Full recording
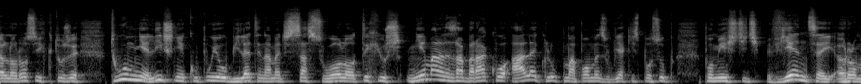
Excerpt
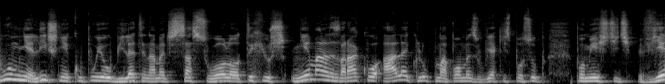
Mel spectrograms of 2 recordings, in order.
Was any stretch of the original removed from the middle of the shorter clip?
yes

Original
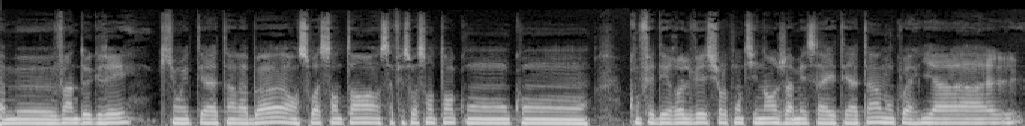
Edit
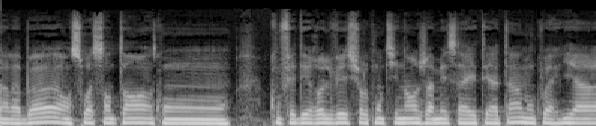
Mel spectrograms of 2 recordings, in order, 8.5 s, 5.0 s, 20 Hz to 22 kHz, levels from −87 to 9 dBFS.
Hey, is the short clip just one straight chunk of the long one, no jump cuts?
no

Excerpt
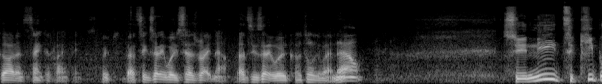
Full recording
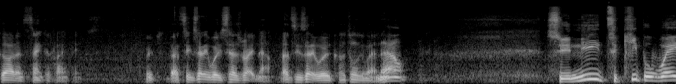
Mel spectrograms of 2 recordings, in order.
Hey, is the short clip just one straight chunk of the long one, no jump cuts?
no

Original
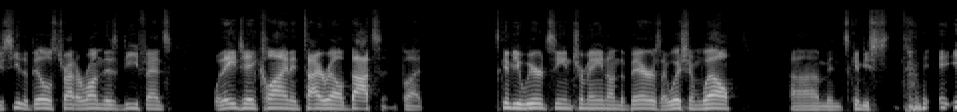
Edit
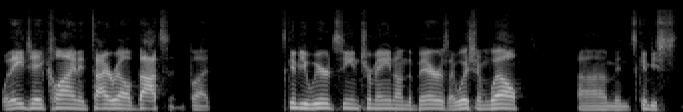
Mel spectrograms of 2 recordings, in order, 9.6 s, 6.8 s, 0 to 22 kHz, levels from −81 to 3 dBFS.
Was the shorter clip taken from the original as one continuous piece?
yes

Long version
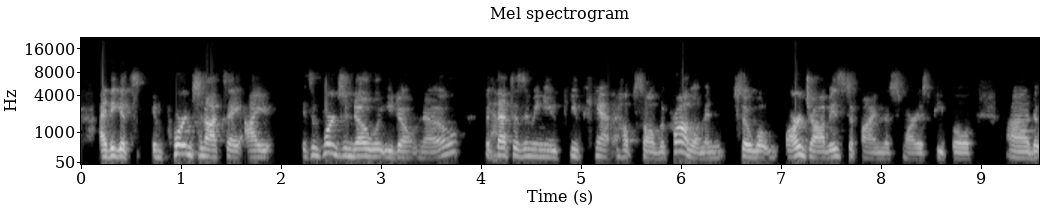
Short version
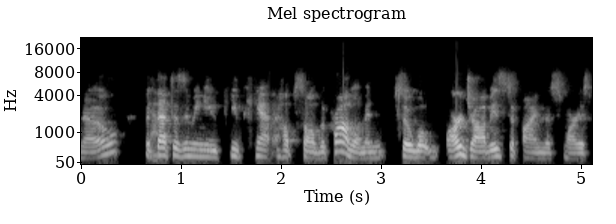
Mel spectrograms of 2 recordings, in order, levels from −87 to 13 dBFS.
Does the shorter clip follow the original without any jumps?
yes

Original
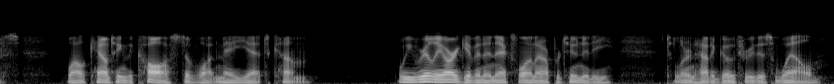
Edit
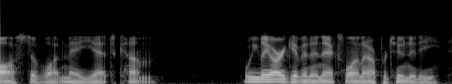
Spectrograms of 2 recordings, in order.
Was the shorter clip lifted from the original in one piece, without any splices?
no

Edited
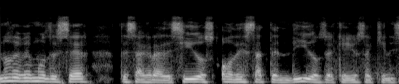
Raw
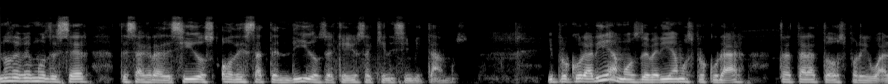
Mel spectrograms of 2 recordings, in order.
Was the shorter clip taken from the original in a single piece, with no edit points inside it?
yes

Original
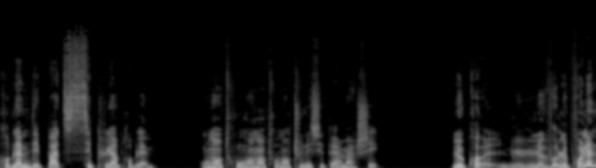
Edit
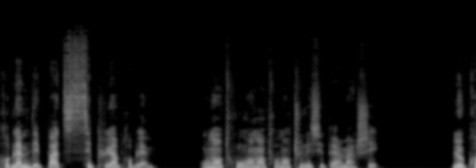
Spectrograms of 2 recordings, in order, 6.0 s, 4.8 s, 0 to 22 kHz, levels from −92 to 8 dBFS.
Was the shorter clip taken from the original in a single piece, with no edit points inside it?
yes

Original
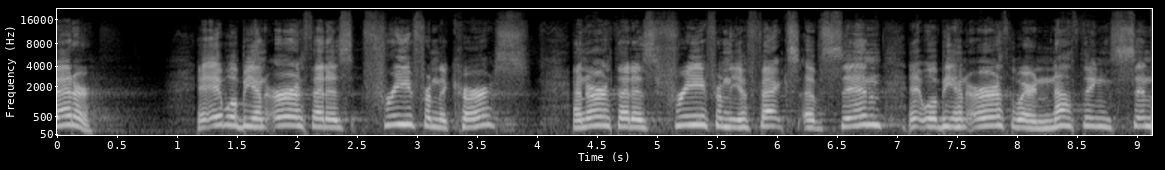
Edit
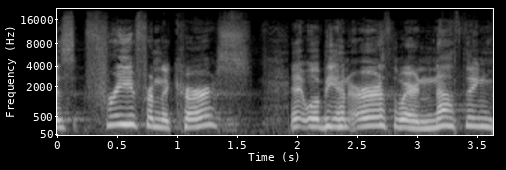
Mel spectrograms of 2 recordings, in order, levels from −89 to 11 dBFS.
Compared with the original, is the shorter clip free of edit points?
no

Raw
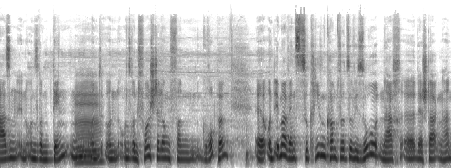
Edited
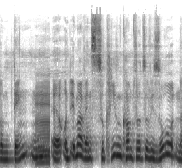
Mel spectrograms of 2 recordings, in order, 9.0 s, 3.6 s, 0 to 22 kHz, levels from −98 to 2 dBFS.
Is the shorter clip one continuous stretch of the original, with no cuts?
no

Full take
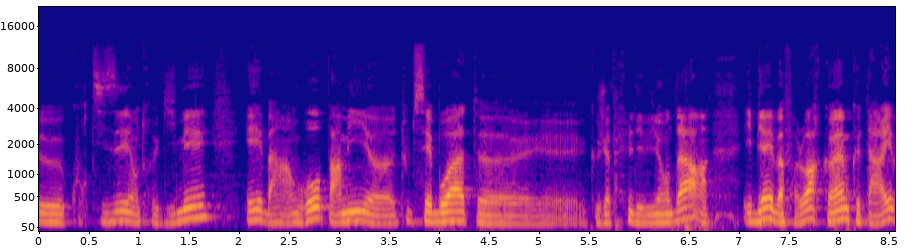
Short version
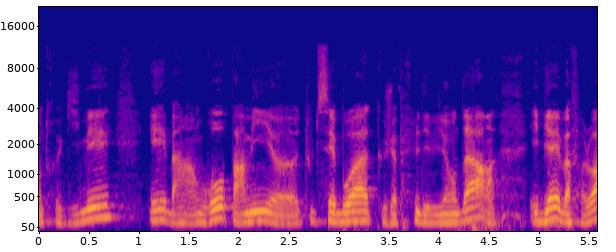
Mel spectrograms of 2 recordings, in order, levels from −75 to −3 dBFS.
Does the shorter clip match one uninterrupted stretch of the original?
no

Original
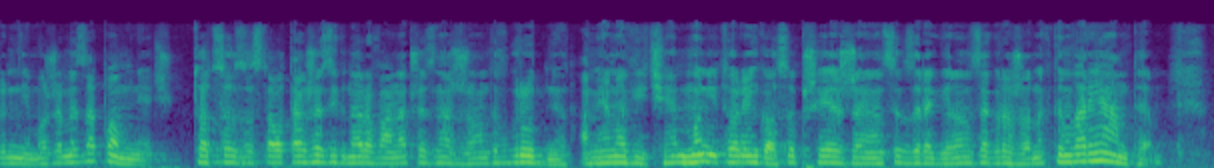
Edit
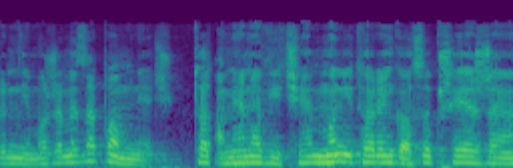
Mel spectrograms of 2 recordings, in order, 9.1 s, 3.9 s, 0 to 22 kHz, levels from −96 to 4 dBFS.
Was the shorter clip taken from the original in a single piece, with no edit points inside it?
no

